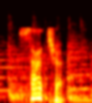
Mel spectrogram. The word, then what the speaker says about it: sacha: pero Cómo se pronuncia se pronuncia Sacha es decir si a esta palabra la dividimos en sílabas la mayor fuerza de voz recae en su penúltima sílaba Pero qué pasa si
